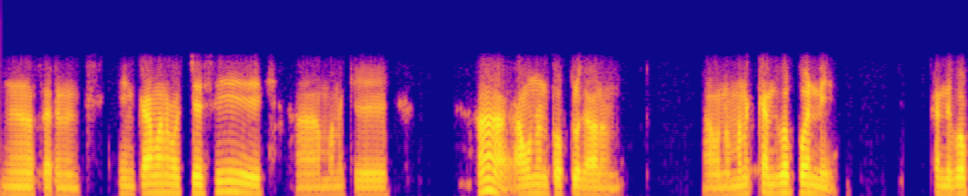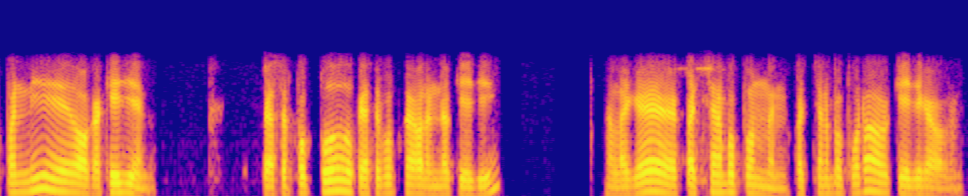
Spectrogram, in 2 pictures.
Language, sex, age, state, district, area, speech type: Telugu, male, 30-45, Andhra Pradesh, Kakinada, rural, conversation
